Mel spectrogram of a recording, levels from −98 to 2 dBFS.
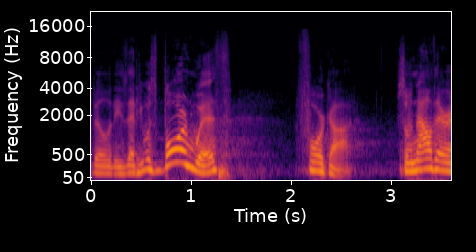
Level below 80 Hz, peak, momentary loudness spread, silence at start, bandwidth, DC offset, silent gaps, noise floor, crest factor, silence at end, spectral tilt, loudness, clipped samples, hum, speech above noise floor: -64 dBFS; -16 dBFS; 14 LU; 0 s; 10.5 kHz; under 0.1%; none; -66 dBFS; 16 dB; 0 s; -8.5 dB/octave; -31 LUFS; under 0.1%; none; 36 dB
